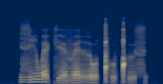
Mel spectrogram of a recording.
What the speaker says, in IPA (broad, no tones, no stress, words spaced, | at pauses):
ziwɛ kʲɛvɛ roǃʰuǃʰɯs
